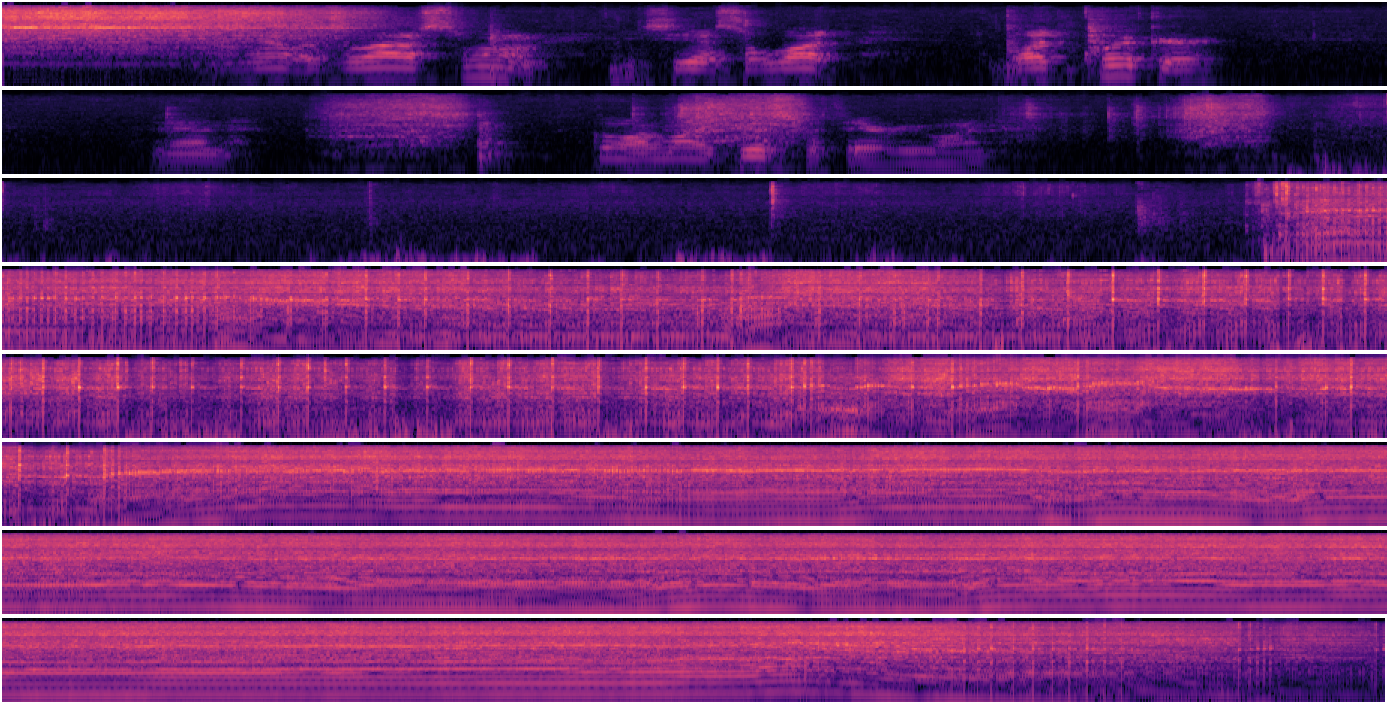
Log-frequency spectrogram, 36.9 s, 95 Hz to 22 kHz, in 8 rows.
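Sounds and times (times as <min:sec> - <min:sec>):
chainsaw engine running: 0:13.4 - 0:36.9.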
